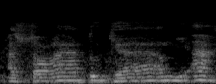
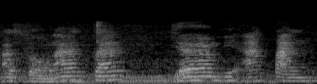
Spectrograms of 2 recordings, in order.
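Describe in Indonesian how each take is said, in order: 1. Berakhir '-ah', dengan kata pertama berakhir 'u'. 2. Berakhir '-atan', dengan kata pertama berakhir 'a'. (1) "Tidak boleh itu, Salah" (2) "Harusnya gitu"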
